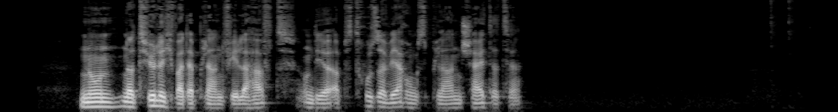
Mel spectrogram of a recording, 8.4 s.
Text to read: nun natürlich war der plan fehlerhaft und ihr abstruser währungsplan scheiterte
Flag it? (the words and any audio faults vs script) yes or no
no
